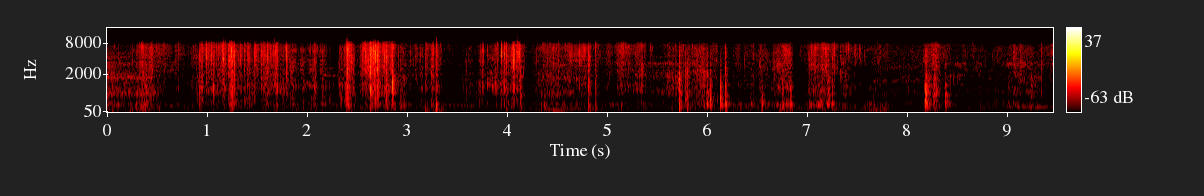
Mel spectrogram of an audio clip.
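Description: Faint, scattered crinkling and tearing of a clear plastic wrapper and rustling of a cardboard card box as it is opened by hand, heard as short irregular rustles and clicks.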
